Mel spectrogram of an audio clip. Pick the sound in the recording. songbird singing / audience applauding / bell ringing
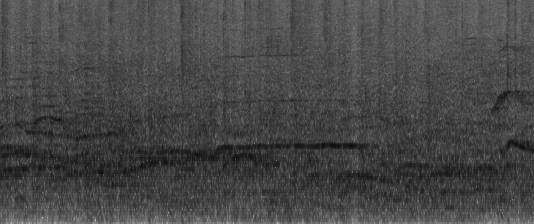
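audience applauding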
